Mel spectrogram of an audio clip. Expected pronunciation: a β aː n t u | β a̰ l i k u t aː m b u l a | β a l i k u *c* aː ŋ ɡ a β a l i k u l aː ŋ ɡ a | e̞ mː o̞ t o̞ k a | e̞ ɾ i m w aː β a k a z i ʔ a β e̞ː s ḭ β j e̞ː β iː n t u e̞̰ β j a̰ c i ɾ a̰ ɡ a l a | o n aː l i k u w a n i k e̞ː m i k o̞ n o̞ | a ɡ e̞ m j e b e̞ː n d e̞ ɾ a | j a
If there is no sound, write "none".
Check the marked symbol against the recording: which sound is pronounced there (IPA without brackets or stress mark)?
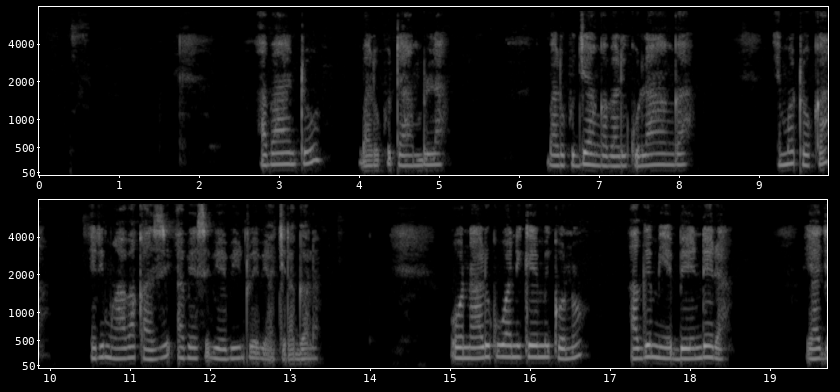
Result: ɟ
